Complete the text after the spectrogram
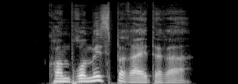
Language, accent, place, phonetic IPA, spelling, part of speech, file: German, Germany, Berlin, [kɔmpʁoˈmɪsbəˌʁaɪ̯təʁɐ], kompromissbereiterer, adjective, De-kompromissbereiterer.ogg
- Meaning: inflection of kompromissbereit: 1. strong/mixed nominative masculine singular comparative degree 2. strong genitive/dative feminine singular comparative degree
